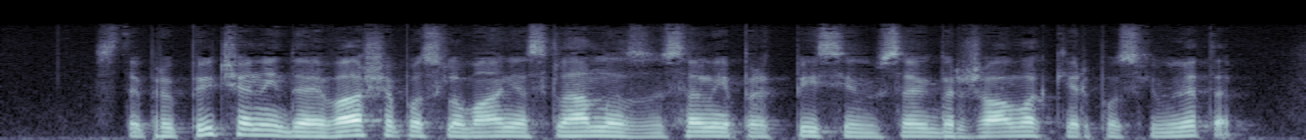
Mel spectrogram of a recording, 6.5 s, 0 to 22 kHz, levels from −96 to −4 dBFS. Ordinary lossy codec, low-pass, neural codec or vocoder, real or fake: none; 10.8 kHz; codec, 24 kHz, 0.9 kbps, WavTokenizer, medium speech release version 2; fake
